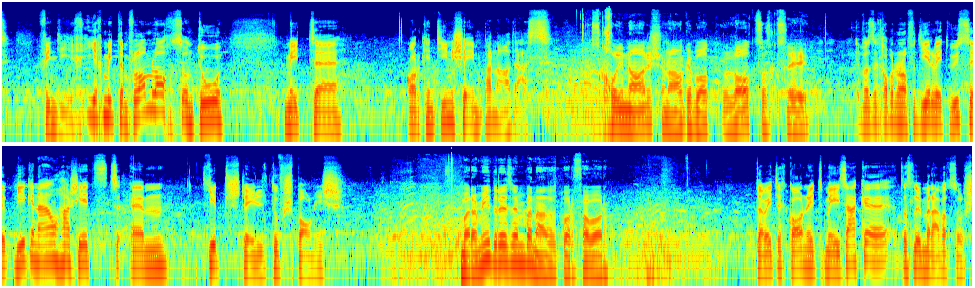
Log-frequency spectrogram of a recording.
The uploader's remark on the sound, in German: LIVE vom Wienachtsmärt. Es riecht nach geschmolzenem Käse und Glühwein, überall blinkt und glitzert es und in der Luft ist das Summen unzähliger Stimmen zu hören. Besuchen den Weihnachtsmarkt auf dem Zürcher Sechseläutenplatz. LIVE vom Weihnachtsmarkt im Herzen Zürichs.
